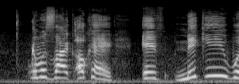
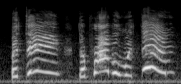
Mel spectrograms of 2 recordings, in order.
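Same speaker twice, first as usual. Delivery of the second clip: excited; 9 semitones higher than usual. Real, not acted. Excited reveal of tied times.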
